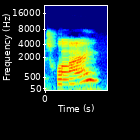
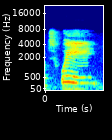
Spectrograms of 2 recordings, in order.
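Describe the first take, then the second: First: The vowel sounds like 'eye'. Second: The vowel sounds like 'ee'. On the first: "Twi with a Y" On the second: "Twee with an E"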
